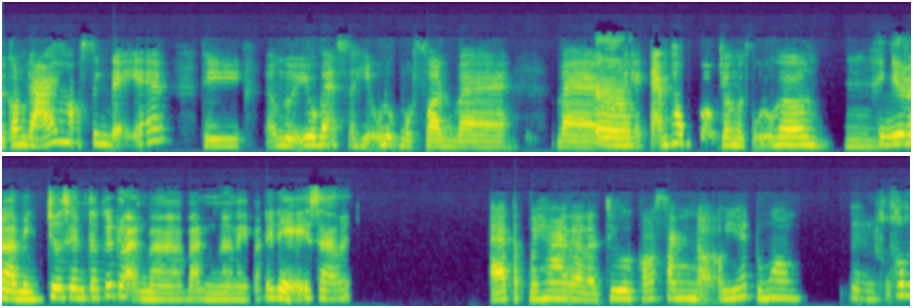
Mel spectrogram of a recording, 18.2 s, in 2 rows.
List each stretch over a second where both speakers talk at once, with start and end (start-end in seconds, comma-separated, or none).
none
